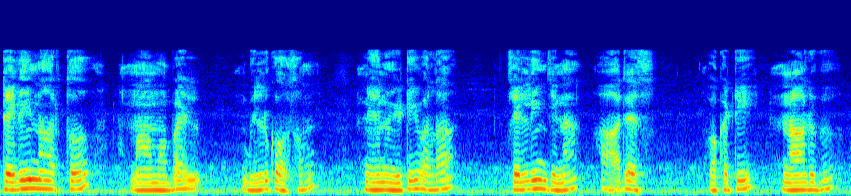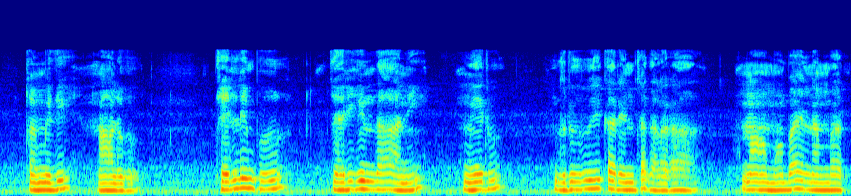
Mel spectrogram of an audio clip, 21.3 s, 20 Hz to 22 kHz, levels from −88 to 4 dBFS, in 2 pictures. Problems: none marked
